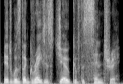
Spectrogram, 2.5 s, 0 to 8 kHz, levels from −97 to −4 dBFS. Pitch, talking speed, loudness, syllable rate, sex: 125 Hz, 195 wpm, -17 LUFS, 4.8 syllables/s, male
